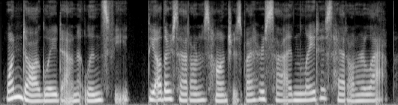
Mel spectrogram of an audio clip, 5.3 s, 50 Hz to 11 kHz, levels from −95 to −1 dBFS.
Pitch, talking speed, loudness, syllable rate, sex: 210 Hz, 260 wpm, -17 LUFS, 5.5 syllables/s, female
